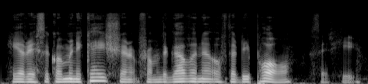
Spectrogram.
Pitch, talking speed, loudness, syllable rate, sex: 120 Hz, 195 wpm, -19 LUFS, 5.9 syllables/s, male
